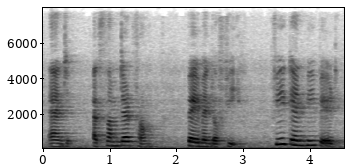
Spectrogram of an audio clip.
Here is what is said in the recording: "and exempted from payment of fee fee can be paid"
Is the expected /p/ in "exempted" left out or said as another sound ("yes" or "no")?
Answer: yes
